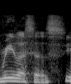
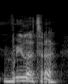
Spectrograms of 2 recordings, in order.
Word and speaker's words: realtor: Yeah, and realtors, you know. – What? – Realtor. Instead of realtor. Realtor, yeah, there's an realtor. Extra syllable that gets added.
